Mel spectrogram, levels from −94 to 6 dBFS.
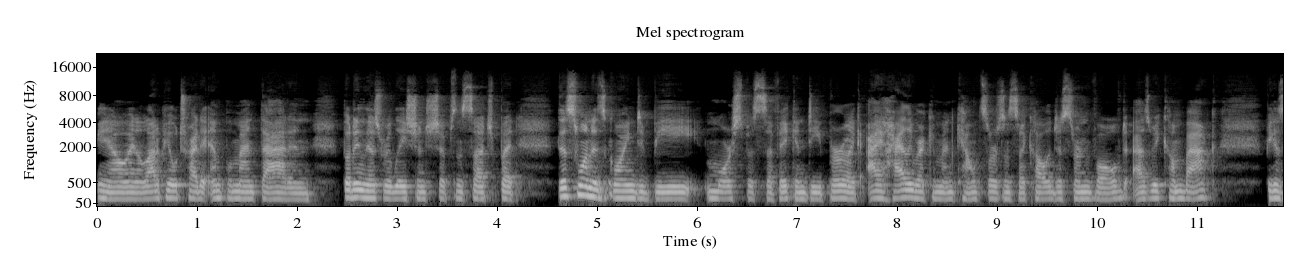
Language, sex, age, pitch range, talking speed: English, female, 30-49, 140-165 Hz, 210 wpm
